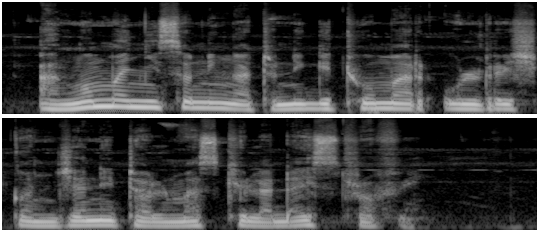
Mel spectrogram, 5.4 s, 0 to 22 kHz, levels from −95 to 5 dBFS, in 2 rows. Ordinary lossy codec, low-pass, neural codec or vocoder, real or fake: none; none; none; real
